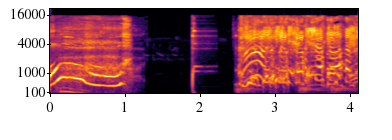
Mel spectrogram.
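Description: A cartoon character's long, falling wordless vocal sound, then a short ding and a busy cluster of warbling cartoon voices and sound effects.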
